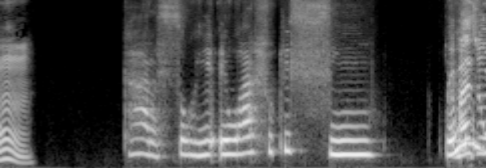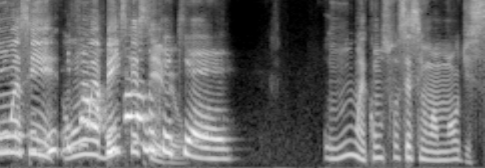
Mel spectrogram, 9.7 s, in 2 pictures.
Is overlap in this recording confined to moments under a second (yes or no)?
no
